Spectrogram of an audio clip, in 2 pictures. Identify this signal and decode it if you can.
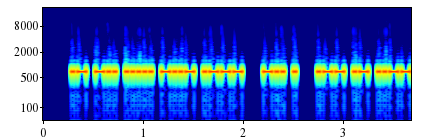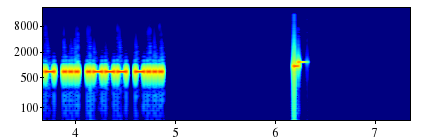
Morse code, heard as a keyed tone, about 37 wpm, 700 Hz. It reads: AD5XJ DE WA2SJB
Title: USA Callsign DE Callsign 40wpm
